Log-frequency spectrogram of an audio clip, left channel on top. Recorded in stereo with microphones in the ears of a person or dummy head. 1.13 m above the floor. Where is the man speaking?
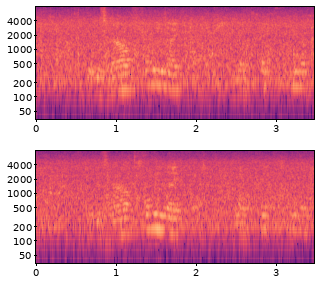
45° left (ahead or behind), 0.7 m; by 3.4 s 65° right (ahead or behind), 1.1 m.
